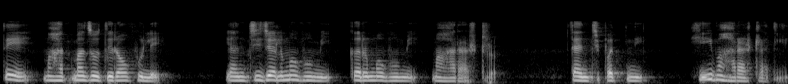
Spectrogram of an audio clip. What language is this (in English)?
Marathi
